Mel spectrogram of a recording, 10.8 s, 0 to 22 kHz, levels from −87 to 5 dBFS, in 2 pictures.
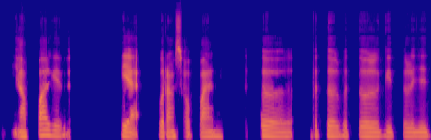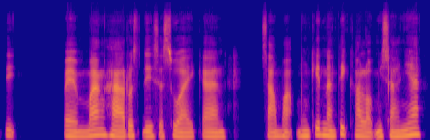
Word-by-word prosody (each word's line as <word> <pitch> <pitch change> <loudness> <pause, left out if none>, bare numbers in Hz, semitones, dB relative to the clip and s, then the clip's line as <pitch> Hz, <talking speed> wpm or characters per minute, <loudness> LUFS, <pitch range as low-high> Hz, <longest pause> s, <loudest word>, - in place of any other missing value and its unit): Nyapa 145 +5 0
gitu. 140 -2 -5 0.7
Iya - - +6 0.3
kurang 135 0 0
sopan 130 -1 -2 0.2
betul, 130 -1 -3 0.2
betul 140 -1 -4
betul, 135 -1 -3 0.2
gitu. 125 -1 -8
Jadi, 125 +5 -4 0.7
memang 145 +5 +5
harus 145 -1 +5
disesuaikan, 130 -1 +1 0.4
sama 130 +1 0
mungkin 145 +4 +1
nanti 170 +6 +1
kalau 135 -4 0
misalnya, 140 +7 +2
135 Hz, 100 wpm, -25 LUFS, 130-145 Hz, 0.7 s, Iya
